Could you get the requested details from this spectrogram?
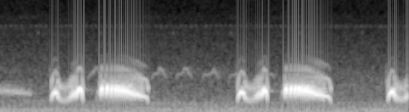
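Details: Lure spotted dove calling to draw in and provoke males; two full phrases of a warbling two-part coo then a long falling coo, with a third phrase beginning, spaced nearly two seconds apart.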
